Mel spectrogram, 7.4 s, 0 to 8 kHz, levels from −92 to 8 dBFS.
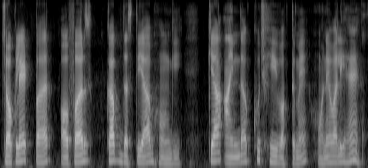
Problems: constant background noise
